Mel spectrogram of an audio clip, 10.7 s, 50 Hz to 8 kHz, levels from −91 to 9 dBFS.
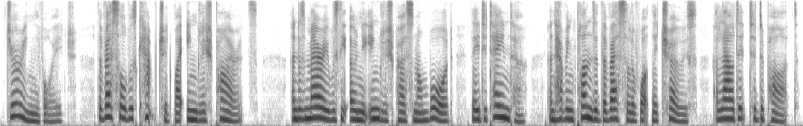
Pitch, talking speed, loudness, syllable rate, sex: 205 Hz, 200 wpm, -20 LUFS, 6.7 syllables/s, female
